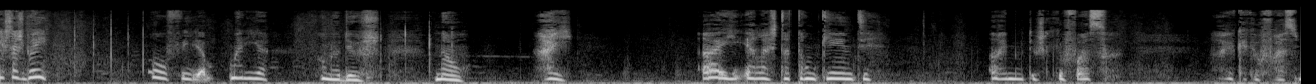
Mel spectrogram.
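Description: A woman's voice: high voice, slow, pauses often, dark tone, a little hiss or hum. A woman playing a proud, stubborn, hard-working mother in a radio drama, brusque and indignant in her delivery. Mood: panicked. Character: proud, stubborn, struggling market-vendor mother, scolding and suspicious.

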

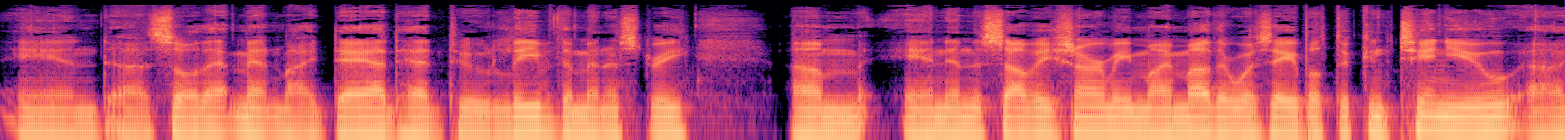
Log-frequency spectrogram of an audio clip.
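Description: Older man, minnesota accent, lowish voice, dry close sound, unhurried polite storyteller. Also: no echo. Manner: unhurried, polite, frequent fillers. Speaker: rescue mission director, guest. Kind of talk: relaxed storytelling interview.

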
